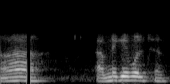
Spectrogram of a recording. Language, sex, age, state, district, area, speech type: Bengali, male, 45-60, West Bengal, Dakshin Dinajpur, rural, conversation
